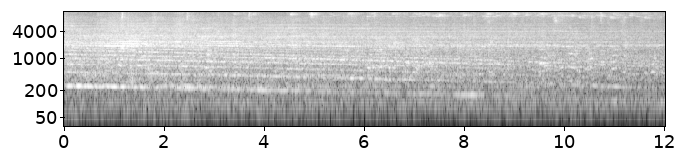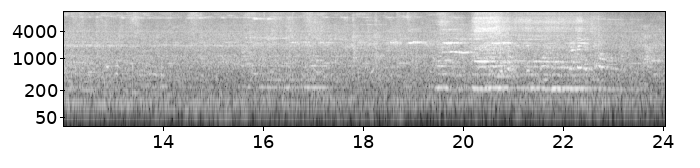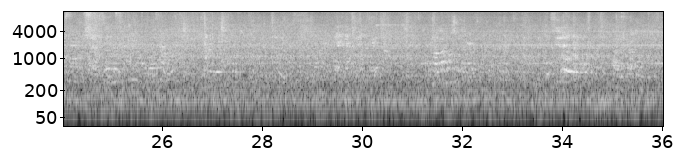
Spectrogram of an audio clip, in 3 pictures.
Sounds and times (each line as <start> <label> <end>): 0.0 train entering station 36.0
20.2 announcements from the station 24.3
